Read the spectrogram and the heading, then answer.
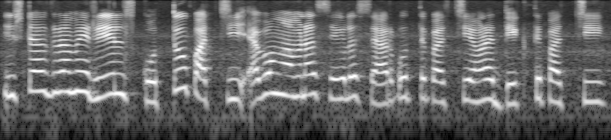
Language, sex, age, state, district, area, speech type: Bengali, female, 18-30, West Bengal, Uttar Dinajpur, urban, spontaneous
